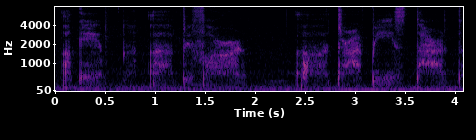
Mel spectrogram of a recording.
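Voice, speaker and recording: Speaking in a whisper, a woman goes along at a fairly slow pace. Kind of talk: soft-spoken role-play, addressing viewer. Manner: soft close ASMR voice. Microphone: webcam.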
